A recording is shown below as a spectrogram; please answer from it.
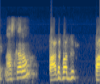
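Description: Speech only: two short spoken phrases with a brief pause between them.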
